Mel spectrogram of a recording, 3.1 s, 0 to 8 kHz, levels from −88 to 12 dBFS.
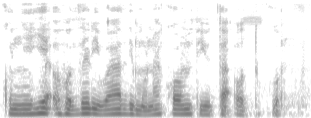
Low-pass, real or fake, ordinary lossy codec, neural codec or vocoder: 7.2 kHz; real; none; none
